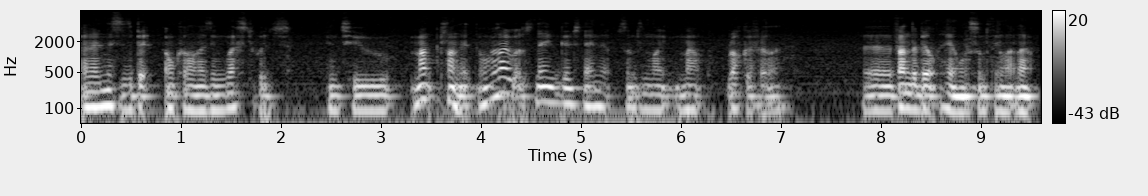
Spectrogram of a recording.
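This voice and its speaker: A man's voice: deep voice, brisk, vocal fry, darkish tone, slight background noise, poor audio. A man giving rambling, casual commentary while playing a strategy game, full of self-deprecating asides. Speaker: let's play commentator.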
